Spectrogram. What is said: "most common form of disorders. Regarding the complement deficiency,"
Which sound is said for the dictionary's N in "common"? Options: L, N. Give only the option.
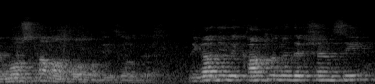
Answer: L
